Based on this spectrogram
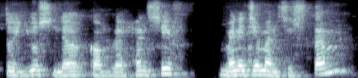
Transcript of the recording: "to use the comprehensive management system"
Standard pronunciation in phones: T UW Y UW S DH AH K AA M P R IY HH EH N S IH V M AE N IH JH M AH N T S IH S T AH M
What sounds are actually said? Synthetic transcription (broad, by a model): T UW Y UW S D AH K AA M P L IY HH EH N S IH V M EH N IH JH M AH N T S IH S T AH M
